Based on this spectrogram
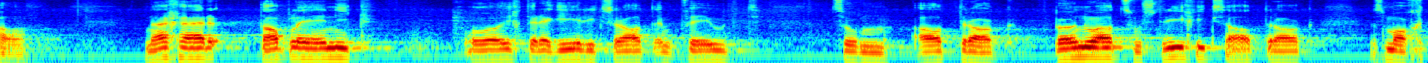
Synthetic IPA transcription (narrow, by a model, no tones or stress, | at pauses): ɑː | næχæɾtɑb̥lɛːnik | ʋoœʏχd̥əɾɛɡiəɾiksrɑːtɛmpfɪlt | t͡sʊmʔɑːtɾɑːɡ̥b̥œnwɑt͡sʊmʃtɾiːχiksɑ̰ːtɾɑːɡ̥ | əsmɑχt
